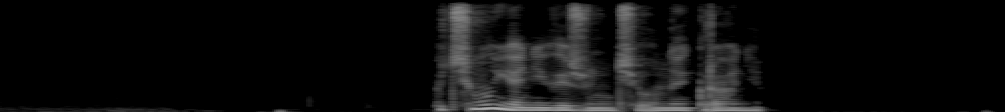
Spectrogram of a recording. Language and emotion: Russian, sad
